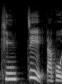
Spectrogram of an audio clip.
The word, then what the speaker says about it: 김치: 태국분들은 김치를 김지라고 읽습니다. 김지. 어, 쌍지으로 표현을 합니다. 김지. 사랑합니다는 락이죠. 어떻게 하셨죠? 콘타이라 김지 제가 김치라고 적었지만 태국분들은 김지라고 읽으십니다. 콘타이라 김지.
